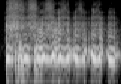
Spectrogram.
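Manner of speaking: short chuckle at his own pun; a pleased little laugh after the punchline; amused chuckle, tickled by the joke. Real, not acted.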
